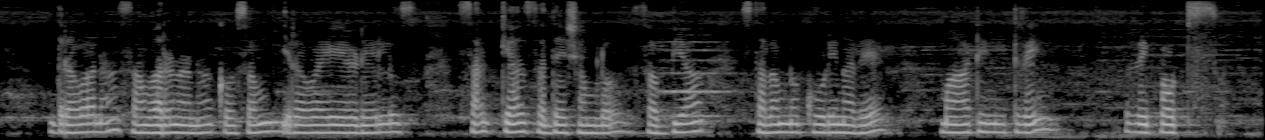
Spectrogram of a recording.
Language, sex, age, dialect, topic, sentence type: Telugu, female, 25-30, Central/Coastal, banking, statement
